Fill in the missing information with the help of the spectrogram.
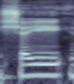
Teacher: اقفا حقیقی ہوگا اور گنہ کے ساتھ پڑھیں گے. شہید ہی یا مدہ ہے، ایک الف کی مقدار کے برابر کھینچ کر پڑھیں گے اور وقف کی صورت میں 2 زبر کو بدل کر ایک زبر کے ساتھ وقف کریں گے.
